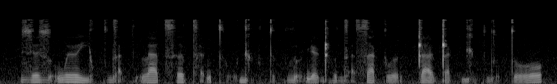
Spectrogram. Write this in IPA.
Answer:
zøzo̰wøjok da̰kɾʲə̰ lat͡sʰətʰa̰ɳ t̪ʰo̰ɡʲo̰k t̪ɵkðo̰ɳɾʲa ɖʱʊda̰saklʊ ɾʊkʈaʈak ɡʲɵkdo̰ t̪o

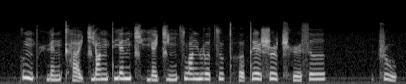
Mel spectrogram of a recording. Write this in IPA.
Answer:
kʊ˥˩ŋpʰɥɛ˧˥n kʰa̰˨˩ɪ̯t͡ɕjɑ˥ŋ t̪jɛ˥n t͡ɕʰjɛ˧˥t͡ɕi˧˥ŋ t͡swɑ˥ŋɻɤ˥t͡su˥t̪ʰɤ̰˨˩ t̪e˥˧ɪ̯ʂɻ̩˥˩ʈ͡ʂʰɻ̩˧˥sɹ̩˥ | ʈ͡ʂu˥˩

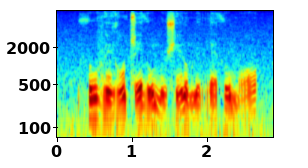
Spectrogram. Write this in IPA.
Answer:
θu˦˥ vɛ̃˨˩ɣɔ̃˩˥ʈ͡ʂe˩˥ðu˩˥ mu˨˩ʃɛ̃˩˥ɾʊ˥˩ mɪ˨˩rɛ˨˩θu˦˥ mɔ˩˥

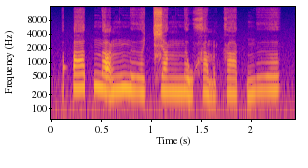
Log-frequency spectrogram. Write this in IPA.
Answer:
ʔa˦˥t̚na̰˧˥ŋ nɨ˨˩ə̯t͡ɕa˧ŋ nə̰˧˨wxa̰˧˨m ka˨˩k̚ŋɨ˧ə̯

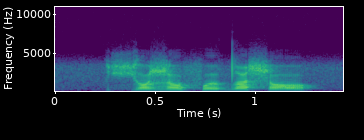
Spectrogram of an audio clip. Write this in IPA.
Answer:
çɒɮɒ fʌd̪ɑ ɬɒ

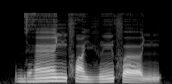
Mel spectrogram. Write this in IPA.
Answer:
dʱɛ̃ːɲfɑ̃j βĩfɐːɲ

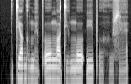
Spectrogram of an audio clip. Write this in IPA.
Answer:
tʲɒɡo̤mæ̤ pʼoŋɒtʲṳ mo ʔipʼo̤hṳɬæ̤

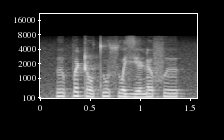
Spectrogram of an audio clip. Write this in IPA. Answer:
ɨ˧pɘ˦ ʈo˨tʷa˦sʷa˧ zʲɨ˨˦ɳɘ˦fɨ˦

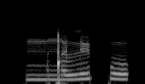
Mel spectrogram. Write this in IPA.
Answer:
mːəŋ͡ǃəlːø pːo

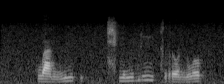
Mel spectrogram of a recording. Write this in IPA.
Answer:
kwa˧nmi˥˩ʔ | t͡ɕʰi˦˥nbiː˥˩ kro˧nwo˥˩k̚

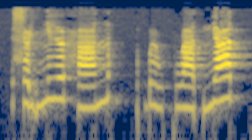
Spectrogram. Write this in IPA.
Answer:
sə̰˧˨j ni˧ə̯ha˨˦n | ɓə̤˨˩wkwa˨˩t̚ ɲa˦˥t̚

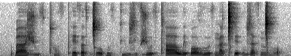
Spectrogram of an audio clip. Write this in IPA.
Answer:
ɓaːʒṳθ tʰɔ̤θ pʰeθɔθɡ͡ǀo ɓo̤θkʲṳ zi̤θʒuːθtʰaː wɪɓɔ ɣuːθŋaǀʰɪ ʔo̤zaθ ŋ͡ǀɔ̤

